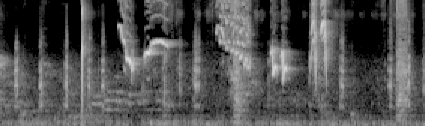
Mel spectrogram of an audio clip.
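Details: Kept Sumatran leafbird (cucak ijo medan) singing energetically, unloading its repertoire of learned imitations: a jumble of whistled slurs, harsh buzzy bursts, rapid chattering notes and sharp clicks, separated by brief pauses.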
